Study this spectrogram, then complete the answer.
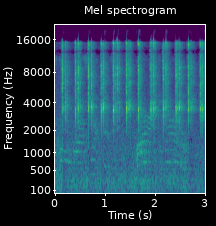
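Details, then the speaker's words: Crisp, sharp clicks about two a second, bright and snappy with no mush, from the original arcade stick buttons before swapping to silent ones; stock buttons working normally. "Nice clicking sound, right?"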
